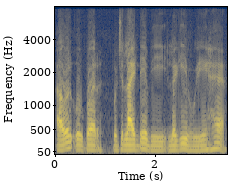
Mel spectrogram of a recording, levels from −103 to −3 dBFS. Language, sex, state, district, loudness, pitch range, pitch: Hindi, male, Uttar Pradesh, Saharanpur, -18 LUFS, 95-105 Hz, 100 Hz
